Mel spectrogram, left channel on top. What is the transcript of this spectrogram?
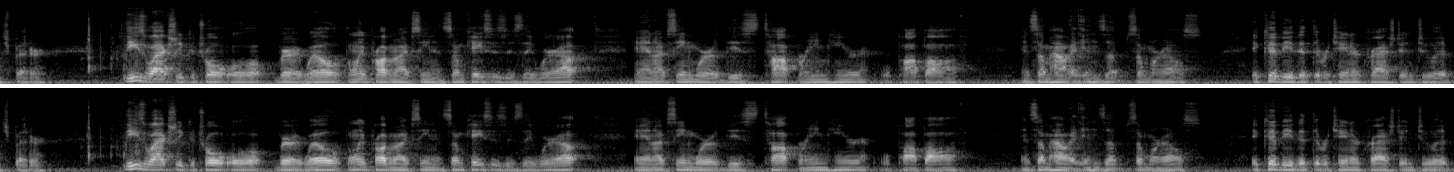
better. These will actually control oil very well. The only problem I've seen in some cases is they wear out, and I've seen where this top ring here will pop off and somehow it ends up somewhere else. It could be that the retainer crashed into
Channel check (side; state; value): both; normal; correlation 0.52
